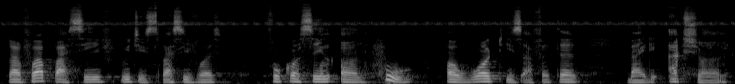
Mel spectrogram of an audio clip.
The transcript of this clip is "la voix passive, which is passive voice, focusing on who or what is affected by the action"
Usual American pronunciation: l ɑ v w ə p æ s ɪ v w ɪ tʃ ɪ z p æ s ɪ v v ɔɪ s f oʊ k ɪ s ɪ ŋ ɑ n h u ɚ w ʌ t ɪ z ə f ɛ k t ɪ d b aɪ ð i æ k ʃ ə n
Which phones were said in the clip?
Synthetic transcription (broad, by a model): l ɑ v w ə p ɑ s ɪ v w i tʃ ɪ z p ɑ s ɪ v w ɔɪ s f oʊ k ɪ s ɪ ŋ ɑ n h u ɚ w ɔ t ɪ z ə f ɛ k t ɪ d b aɪ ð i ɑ k ʃ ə n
